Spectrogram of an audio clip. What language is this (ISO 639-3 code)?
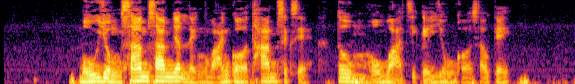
yue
